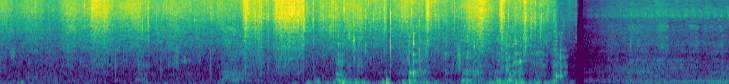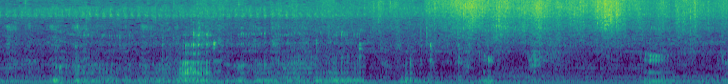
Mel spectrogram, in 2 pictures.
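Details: Male wild boar courting a sow in the wild: a dense run of rapid, rough grunts and snorts for about four seconds, then quieter scattered grunting over a steady low hum.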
